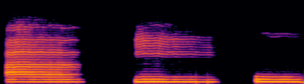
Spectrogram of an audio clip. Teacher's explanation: Maksudnya adalah tidak ada yang ketemu ketika kita mau mengucapkan a, i, u, nggak ada yang ketemu. Benar-benar suara aja yang keluar. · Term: mad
